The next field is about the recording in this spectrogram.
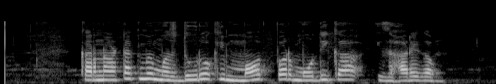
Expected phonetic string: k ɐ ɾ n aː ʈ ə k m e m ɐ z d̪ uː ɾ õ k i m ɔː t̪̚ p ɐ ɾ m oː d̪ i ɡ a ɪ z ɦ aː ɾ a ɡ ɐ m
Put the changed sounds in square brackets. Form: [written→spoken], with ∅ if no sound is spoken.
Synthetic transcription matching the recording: k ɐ ɾ n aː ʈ ə k m [e→ẽ] m ɐ z d̪ uː ɾ õ k i m ɔː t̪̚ p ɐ ɾ m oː d̪ i [ɡ→k] a ɪ z ɦ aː ɾ [a→e] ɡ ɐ m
